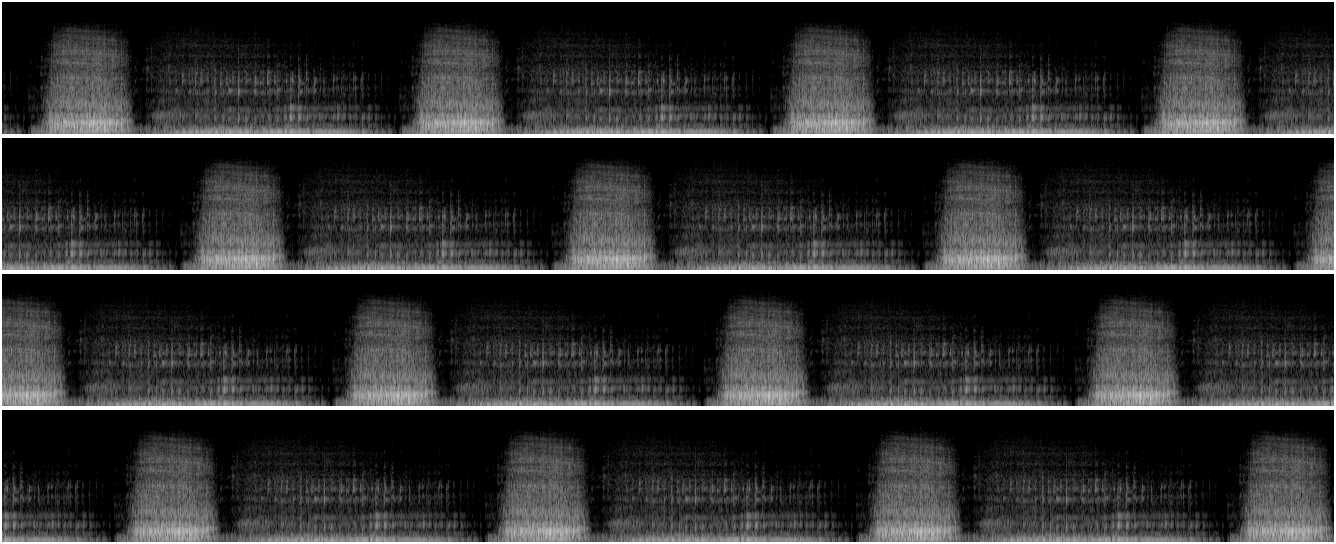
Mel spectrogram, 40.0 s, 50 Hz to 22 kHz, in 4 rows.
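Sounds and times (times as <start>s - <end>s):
lion hissing and snarling: 0.0s - 5.2s, 5.8s - 10.8s, 11.4s - 13.6s, 14.2s - 39.9s.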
